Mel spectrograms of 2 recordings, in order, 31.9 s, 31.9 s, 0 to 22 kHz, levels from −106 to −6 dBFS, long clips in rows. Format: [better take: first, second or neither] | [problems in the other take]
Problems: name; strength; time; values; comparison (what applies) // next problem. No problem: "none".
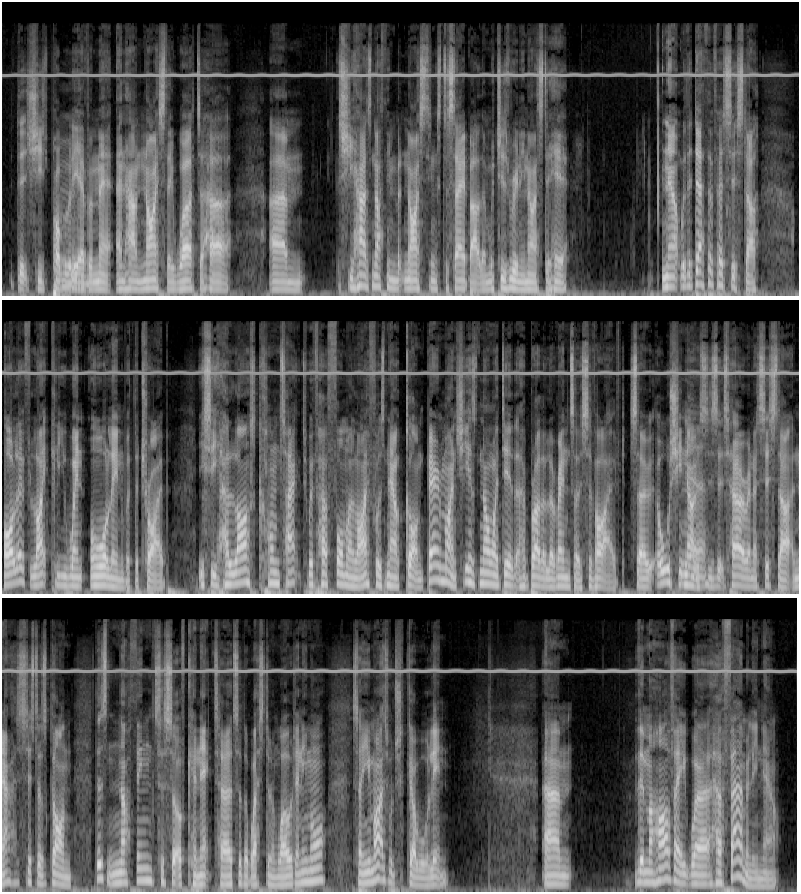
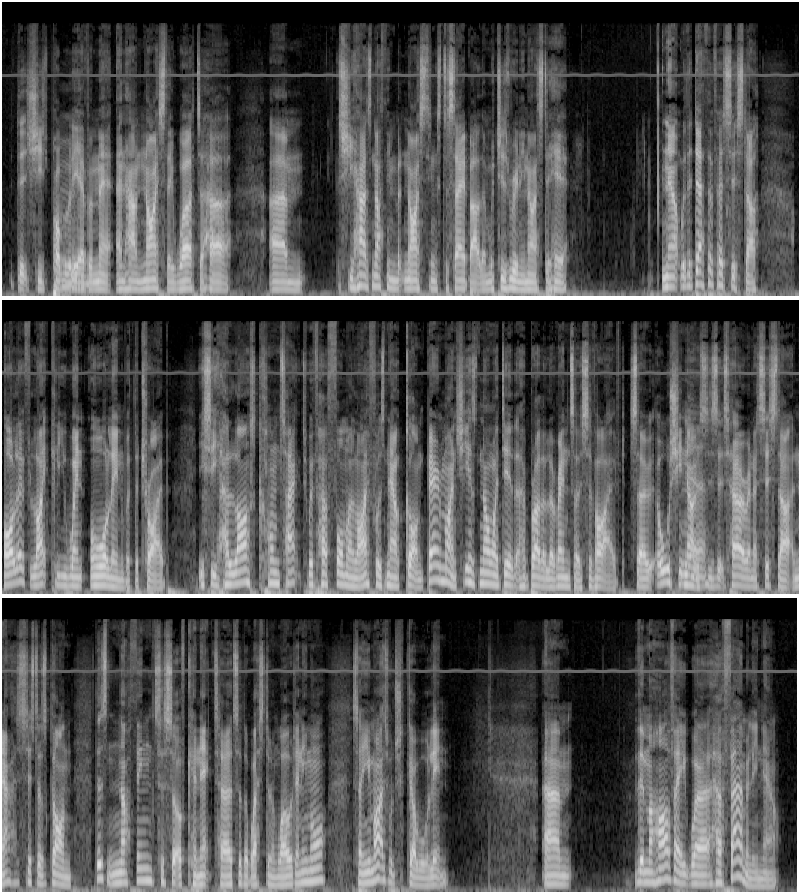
second | high-pitched whine; loud; throughout; 8 kHz, 9 dB below the speech; faint in the second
